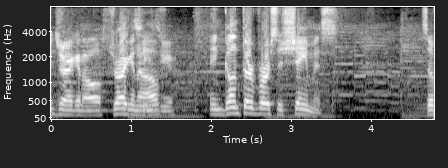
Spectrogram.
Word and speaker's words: Dragunov: Just say Dragunov. Just say Dragunov. Dragunov.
